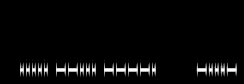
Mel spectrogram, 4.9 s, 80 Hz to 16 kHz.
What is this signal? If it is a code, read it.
Morse code, heard as a keyed tone, about 20 wpm, 700 Hz. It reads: 579 <BT>
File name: UK MASTER QSOs TRAINING / 20WPM / UK MASTER QSOs 0068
